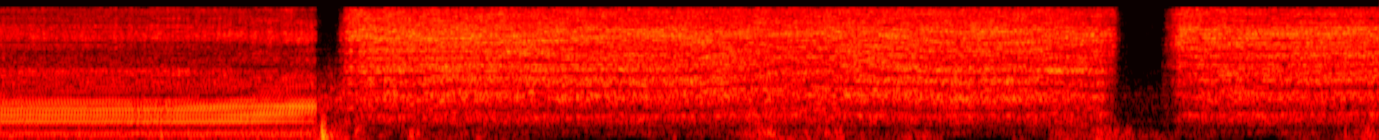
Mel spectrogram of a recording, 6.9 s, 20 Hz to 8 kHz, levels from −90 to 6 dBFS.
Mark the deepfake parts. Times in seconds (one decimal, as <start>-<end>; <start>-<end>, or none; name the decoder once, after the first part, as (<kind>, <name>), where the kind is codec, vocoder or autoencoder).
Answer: 5.1-5.7 (vocoder, Vocos)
